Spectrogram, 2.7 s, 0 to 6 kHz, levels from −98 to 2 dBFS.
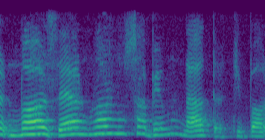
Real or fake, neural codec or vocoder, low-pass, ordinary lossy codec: fake; vocoder, 44.1 kHz, 128 mel bands every 512 samples, BigVGAN v2; 5.4 kHz; none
